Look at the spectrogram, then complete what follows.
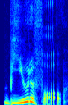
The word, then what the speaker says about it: beautiful: For example, beautiful, be-oo-tiful. The first part is stressed.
